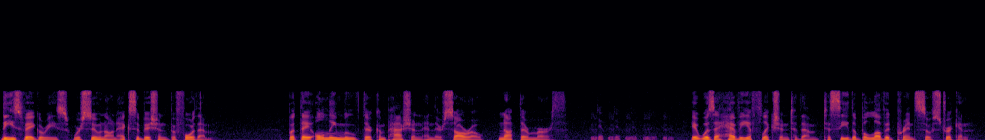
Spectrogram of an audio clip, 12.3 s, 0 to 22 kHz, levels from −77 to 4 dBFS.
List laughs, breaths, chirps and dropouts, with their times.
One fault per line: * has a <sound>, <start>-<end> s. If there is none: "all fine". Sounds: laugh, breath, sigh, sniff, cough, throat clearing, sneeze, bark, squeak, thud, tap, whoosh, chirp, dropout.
* has a laugh, 7.4-8.4 s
